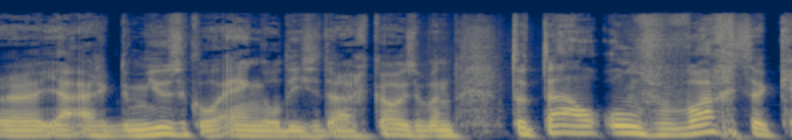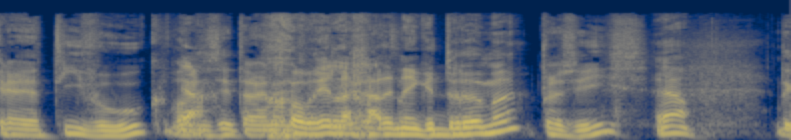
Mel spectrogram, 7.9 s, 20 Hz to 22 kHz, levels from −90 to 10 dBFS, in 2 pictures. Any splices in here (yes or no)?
no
